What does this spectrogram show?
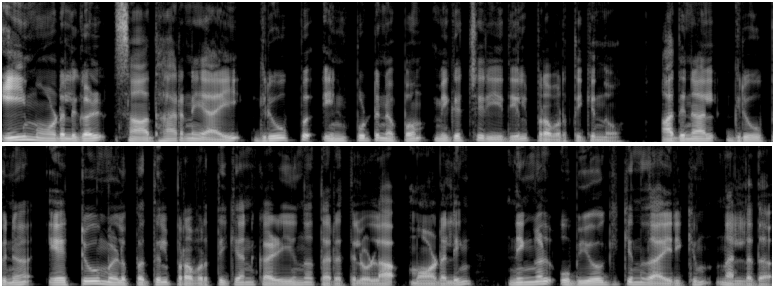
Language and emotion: Malayalam, neutral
